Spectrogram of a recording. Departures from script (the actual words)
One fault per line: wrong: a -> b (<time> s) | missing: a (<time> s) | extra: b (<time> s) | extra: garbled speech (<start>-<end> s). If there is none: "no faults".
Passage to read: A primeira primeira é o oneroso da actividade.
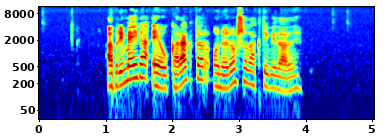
missing: primeira (1.6 s)
extra: carácter (2.0 s)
